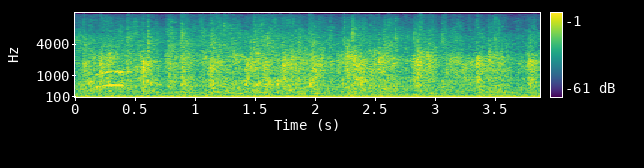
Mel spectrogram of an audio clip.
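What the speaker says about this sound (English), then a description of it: "Let's give the Lord a clap offering." A church congregation breaks into sustained applause during a worship service, steady clapping filling the room for several seconds with faint voices underneath.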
